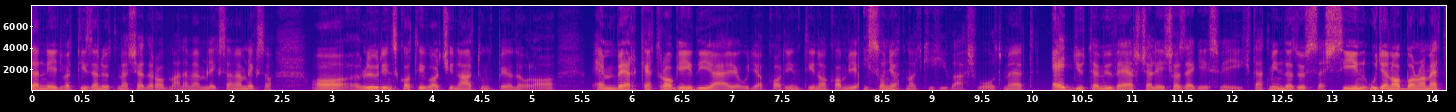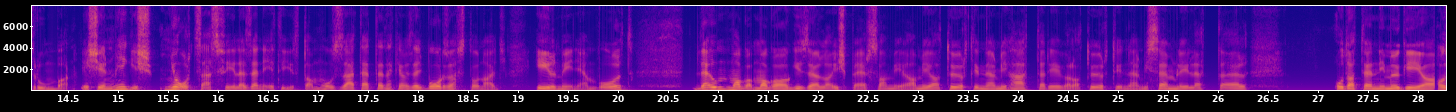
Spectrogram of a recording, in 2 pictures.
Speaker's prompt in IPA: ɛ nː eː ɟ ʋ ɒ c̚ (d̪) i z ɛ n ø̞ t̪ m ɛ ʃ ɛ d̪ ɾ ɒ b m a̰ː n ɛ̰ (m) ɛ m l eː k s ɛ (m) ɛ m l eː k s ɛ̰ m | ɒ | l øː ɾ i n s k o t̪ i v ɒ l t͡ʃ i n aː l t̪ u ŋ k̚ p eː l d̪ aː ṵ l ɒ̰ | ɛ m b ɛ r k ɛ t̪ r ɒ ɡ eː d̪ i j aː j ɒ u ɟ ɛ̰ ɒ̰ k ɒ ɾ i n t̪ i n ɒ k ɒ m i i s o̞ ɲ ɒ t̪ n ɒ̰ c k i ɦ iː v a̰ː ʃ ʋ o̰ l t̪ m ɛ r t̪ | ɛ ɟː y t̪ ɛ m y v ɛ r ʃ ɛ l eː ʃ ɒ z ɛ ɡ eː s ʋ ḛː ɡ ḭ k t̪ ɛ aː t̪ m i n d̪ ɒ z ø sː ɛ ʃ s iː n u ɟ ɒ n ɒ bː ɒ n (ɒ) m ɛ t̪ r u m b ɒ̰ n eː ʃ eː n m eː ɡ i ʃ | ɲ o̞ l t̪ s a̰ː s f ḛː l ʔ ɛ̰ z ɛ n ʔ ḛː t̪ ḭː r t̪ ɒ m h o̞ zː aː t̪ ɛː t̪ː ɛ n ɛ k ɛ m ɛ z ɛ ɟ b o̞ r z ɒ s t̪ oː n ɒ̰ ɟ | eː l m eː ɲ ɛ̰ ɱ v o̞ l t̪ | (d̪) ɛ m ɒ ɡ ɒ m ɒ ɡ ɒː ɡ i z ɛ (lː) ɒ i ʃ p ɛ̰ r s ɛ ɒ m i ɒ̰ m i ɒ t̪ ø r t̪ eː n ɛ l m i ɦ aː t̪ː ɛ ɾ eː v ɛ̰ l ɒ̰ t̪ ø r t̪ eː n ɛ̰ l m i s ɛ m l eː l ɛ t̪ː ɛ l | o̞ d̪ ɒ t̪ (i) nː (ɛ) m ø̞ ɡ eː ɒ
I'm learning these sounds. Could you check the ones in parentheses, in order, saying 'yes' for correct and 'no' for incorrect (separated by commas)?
no, yes, yes, yes, yes, yes, no, no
